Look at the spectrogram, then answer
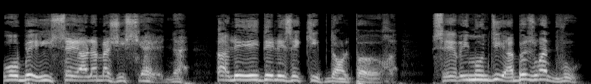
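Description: A man's voice: medium pitch, sing-song, a little slow, no room sound, clean studio sound, pitched above the performer's own voice. A man voicing a boastful male dive master who barks orders at his divers. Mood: commanding. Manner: commanding, bellowing orders.

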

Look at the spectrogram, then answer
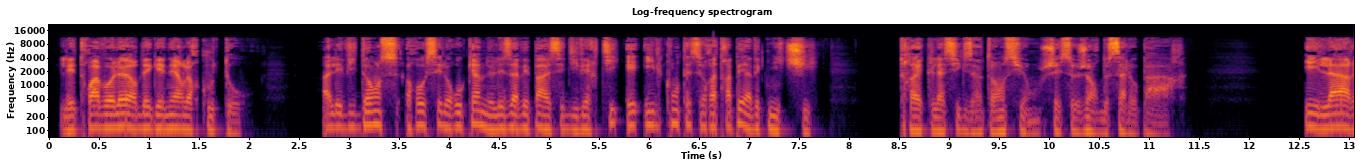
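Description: A man narrating a fantasy novel in a steady, measured storytelling voice. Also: on the low side, no room sound, studio quality. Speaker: audiobook narrator.

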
